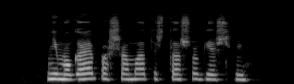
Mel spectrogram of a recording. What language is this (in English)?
Mari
